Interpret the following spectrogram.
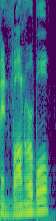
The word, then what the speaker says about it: invulnerable: Like, it makes me feel like, I'm invulnerable. Mm-hmm. Did I pronounce that right?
